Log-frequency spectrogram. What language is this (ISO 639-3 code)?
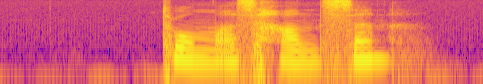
swe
